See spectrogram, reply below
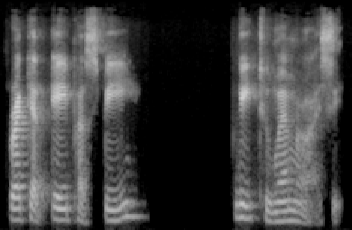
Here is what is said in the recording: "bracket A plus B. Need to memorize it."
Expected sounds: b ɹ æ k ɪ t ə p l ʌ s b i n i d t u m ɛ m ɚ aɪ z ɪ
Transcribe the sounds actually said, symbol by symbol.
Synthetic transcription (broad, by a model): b ɹ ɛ k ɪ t ə p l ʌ s b i l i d t u m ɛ m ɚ aɪ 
